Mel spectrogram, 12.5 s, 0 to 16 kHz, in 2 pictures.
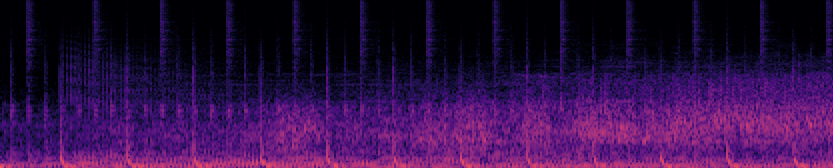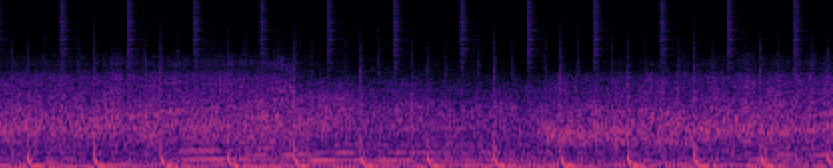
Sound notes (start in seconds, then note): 0.1 intense upbeat music; 3.5 jet aircraft roaring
